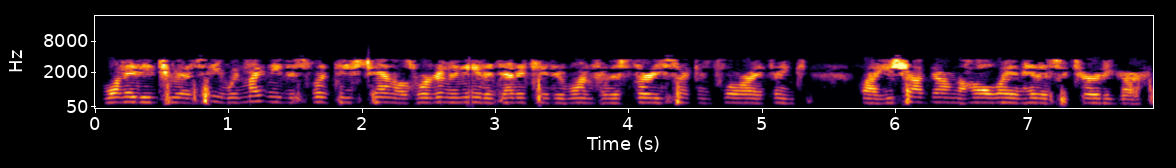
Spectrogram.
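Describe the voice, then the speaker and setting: A man's voice: fairly high pitch, flat delivery, quick pace, dry recording, narrow, tinny audio. A male police officer giving a report over a police radio, as heard on a scanner. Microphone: two-way police radio.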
